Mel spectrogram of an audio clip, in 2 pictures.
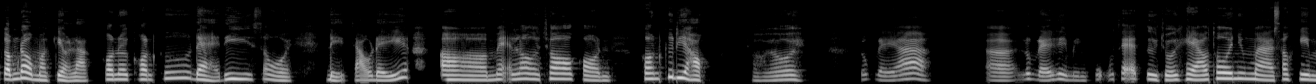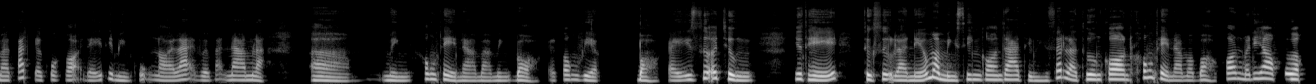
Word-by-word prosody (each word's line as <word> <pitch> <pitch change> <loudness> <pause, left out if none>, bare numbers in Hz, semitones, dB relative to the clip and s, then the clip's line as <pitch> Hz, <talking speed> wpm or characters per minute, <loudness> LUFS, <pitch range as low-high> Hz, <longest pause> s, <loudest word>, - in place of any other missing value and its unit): cấm 245 -1 +5
đầu 285 -3 +7
mà 200 -3 0
kiểu 200 -3 +2
là 175 0 -1
"Con 230 0 +2
ơi 230 - +3
con 230 -1 -1
cứ 290 +3 -2
đẻ 210 -8 +1
đi 245 +1 +2
xong 235 -1 -6
rồi 180 -2 -2 0.3
để 185 -4 -3
cháu - - -3
đấy, 200 - 0 0.3
ờ, 210 -2 +2
mẹ 235 +3 -3
lo 245 -1 +1
cho 255 0 +3
còn 190 -4 -3 0.3
con 260 0 +2
cứ 340 - +1
đi 305 -1 +5
học." 210 -5 +1 0.4
Trời 180 0 -13
ơi, 210 +1 -3 0.6
lúc 230 +1 -19
đấy 195 -2 -10
á, 235 0 -2 0.5
à, 185 -1 -7
lúc 250 +1 -8
đấy 195 -1 -4
thì 240 -3 -3
mình 190 -2 -14
cũng 230 - -16
sẽ 255 - -2
từ 225 -2 +2
chối 210 +1 0
khéo 220 -1 +2
thôi, 270 +1 +5
nhưng 265 -1 0
mà 210 -4 +1
sau 235 +4 -3
khi 230 -1 0
mà 195 -2 -3
tắt 305 +8 -3
cái 200 - -6
cuộc 200 +1 -11
gọi 200 0 -3
đấy 185 +2 -5
thì 250 - -3
mình 185 -3 -4
cũng 220 -1 -10
nói 180 -1 -3
lại 225 +2 -2
với 185 -2 -6
bạn 225 0 -13
nam 200 0 -1
là, 185 -4 -2 0.4
ờ, 180 -5 -1 0.3
mình 180 -2 -2
không 245 +4 -1
thể 215 -5 +2
nào 175 0 -4
mà 175 -1 -5
mình 180 0 -5
bỏ 175 -6 -1
cái 180 - -15
công 220 -1 -1
việc, 190 -4 0 0.4
bỏ 175 -4 0
cái 185 +4 0
giữa 285 +7 +3
chừng 210 -10 +5 0.4
như 250 - +5
thế. 210 +3 +4 0.2
Thực 220 -3 +4
sự 235 -1 +2
là 195 -2 +2
nếu 185 +6 +3
mà 310 -3 +7
mình 195 -4 +3
sinh 220 +3 -1
con 215 -1 +2
ra 215 -1 +2
thì 185 - -3
mình 175 0 -4
rất 320 - +2
là 230 -8 +2
thương 225 +3 +5
con, 230 -1 +6
không 315 +7 0
thể 255 -8 +2
nào 185 -1 -4
mà 185 0 -6
bỏ 195 -3 -4
con 265 0 +3
mà 230 - 0
đi 265 +2 -1
học 265 -2 +5
được. 245 -2 +7
215 Hz, 230 wpm, -20 LUFS, 190-240 Hz, 0.6 s, đầu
